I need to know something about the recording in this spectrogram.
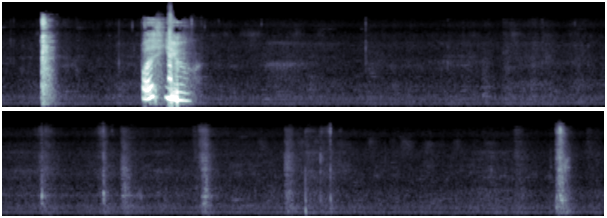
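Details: Cat sneezing: a few short, sharp bursts in near silence, a small animal sneezing.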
